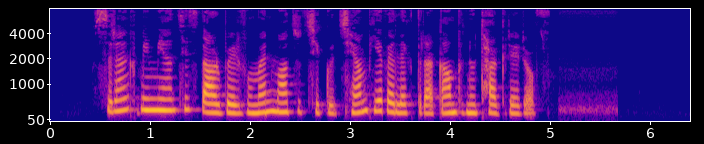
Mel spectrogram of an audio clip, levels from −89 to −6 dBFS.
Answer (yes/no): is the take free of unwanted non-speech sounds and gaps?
yes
